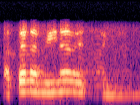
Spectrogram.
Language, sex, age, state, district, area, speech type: Tamil, female, 30-45, Tamil Nadu, Erode, rural, conversation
